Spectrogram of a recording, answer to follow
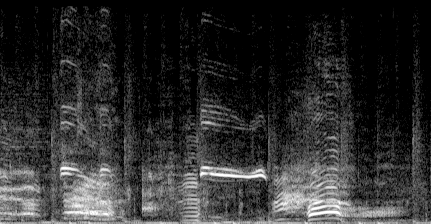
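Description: Men shouting and yelling with effort while heaving on a tug-of-war rope, chanting "one, two, come on" in bursts, with a short high steady note about halfway through. Background music runs underneath.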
